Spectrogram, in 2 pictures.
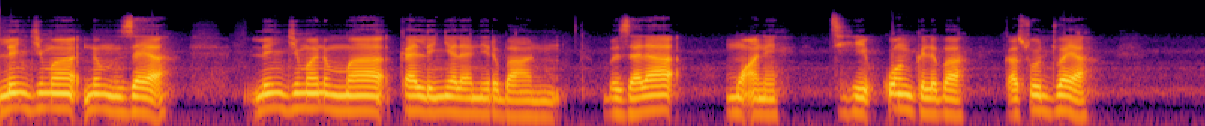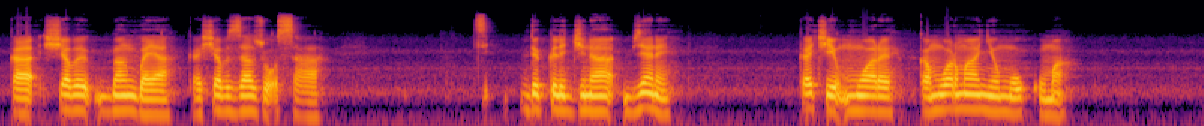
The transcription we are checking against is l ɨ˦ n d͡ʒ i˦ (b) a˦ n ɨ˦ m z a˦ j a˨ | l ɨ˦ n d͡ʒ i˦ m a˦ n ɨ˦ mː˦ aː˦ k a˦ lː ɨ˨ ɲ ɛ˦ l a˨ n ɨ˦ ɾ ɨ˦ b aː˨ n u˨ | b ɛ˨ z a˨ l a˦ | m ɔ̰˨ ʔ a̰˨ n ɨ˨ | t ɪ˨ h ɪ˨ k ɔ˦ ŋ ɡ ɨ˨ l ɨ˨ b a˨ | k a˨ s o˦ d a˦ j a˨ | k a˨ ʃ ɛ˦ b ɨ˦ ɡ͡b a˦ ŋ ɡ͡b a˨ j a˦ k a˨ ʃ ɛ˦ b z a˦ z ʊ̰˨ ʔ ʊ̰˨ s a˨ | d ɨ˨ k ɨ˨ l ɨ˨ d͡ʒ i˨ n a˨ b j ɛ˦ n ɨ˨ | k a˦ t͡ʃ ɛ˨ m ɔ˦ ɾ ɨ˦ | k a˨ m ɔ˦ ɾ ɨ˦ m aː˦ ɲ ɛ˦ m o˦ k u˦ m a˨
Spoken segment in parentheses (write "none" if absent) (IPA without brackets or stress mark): m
